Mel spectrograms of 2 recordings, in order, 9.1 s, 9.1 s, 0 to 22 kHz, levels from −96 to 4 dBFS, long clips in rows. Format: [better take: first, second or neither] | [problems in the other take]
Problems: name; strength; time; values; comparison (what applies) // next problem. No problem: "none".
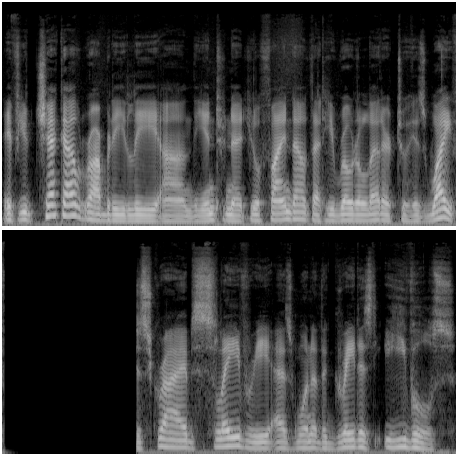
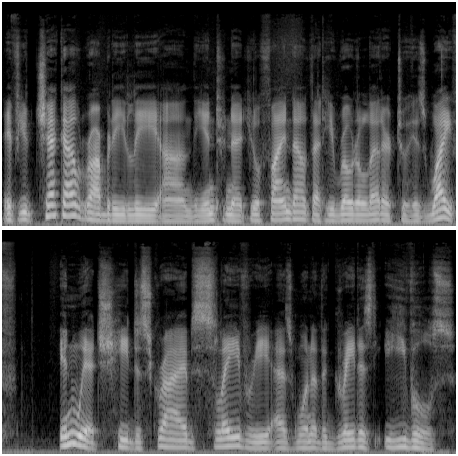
second | audio cutting out; at 4.5 s for 1.5 s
